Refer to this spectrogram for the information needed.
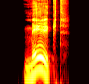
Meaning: inflection of melken: 1. second-person plural present 2. third-person singular present 3. plural imperative
- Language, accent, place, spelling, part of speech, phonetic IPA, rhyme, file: German, Germany, Berlin, melkt, verb, [mɛlkt], -ɛlkt, De-melkt.ogg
